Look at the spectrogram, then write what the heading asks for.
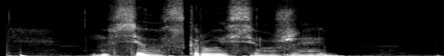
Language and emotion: Russian, angry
